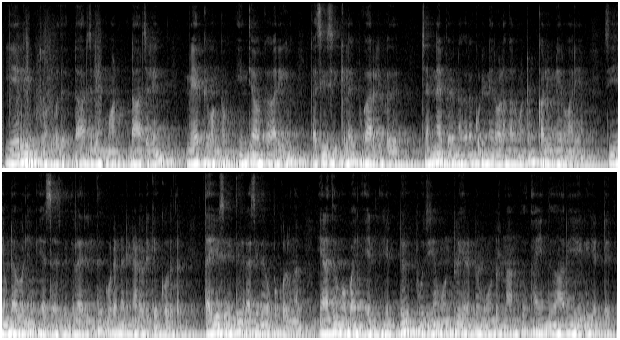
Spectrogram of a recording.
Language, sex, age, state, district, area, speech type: Tamil, male, 18-30, Tamil Nadu, Dharmapuri, rural, read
